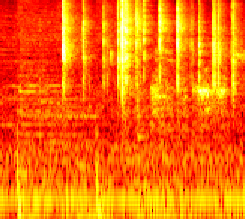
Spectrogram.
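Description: Cooked shellfish shell cracked and peeled apart by hand, a quick run of sharp crackles and snaps starting about half a second in.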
